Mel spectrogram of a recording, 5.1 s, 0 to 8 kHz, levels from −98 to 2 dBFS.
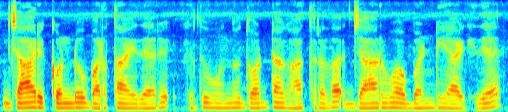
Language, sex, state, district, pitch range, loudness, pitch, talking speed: Kannada, male, Karnataka, Koppal, 125-135 Hz, -21 LUFS, 125 Hz, 105 wpm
